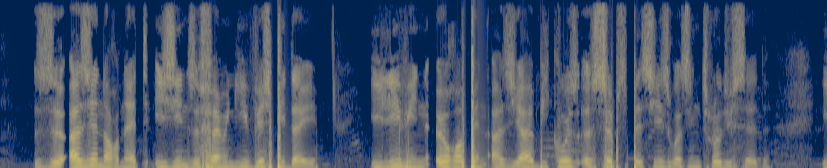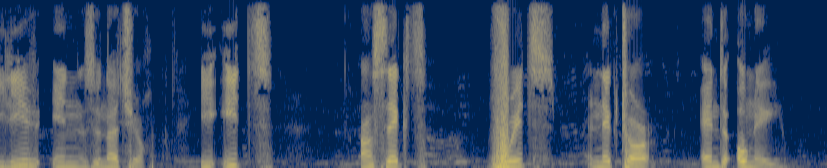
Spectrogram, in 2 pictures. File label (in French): frelon asiatique uk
